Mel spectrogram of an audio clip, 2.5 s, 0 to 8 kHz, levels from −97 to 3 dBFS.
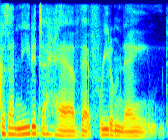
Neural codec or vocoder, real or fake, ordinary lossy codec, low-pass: none; real; AAC, 48 kbps; 7.2 kHz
